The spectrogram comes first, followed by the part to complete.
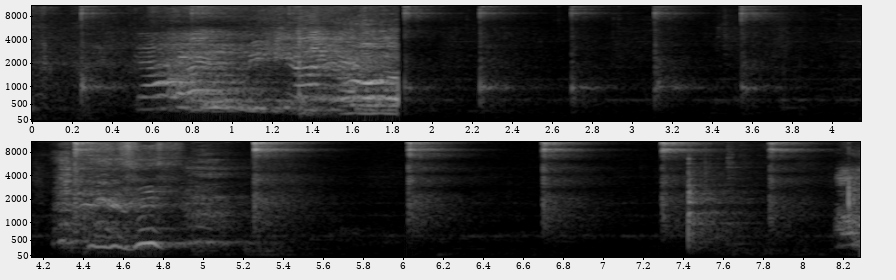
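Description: Ping-pong ball bounced on a paddle, giving short sharp pings about two a second. They come in two runs, with voices in between.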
